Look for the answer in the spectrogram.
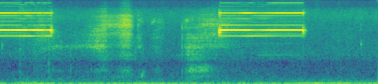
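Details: Hot tractor cab with unidentified relays; the mechanic turns to the manual next. High-pitched beeping in bursts of about a second sounds again after a pause. The cab warning alarm's cause is unclear.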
